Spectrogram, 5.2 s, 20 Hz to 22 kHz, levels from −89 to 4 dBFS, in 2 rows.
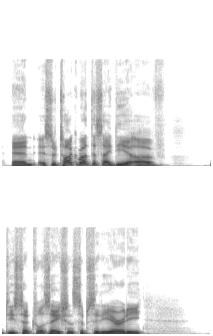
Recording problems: none

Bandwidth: 14.5 kHz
